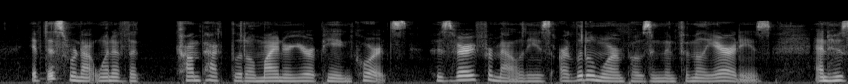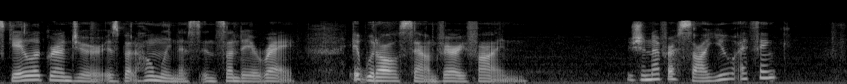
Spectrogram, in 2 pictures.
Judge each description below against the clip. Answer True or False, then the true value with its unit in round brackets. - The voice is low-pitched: False (160 Hz)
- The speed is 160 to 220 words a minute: False (150 wpm)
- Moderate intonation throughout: True (4.1 semitones)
